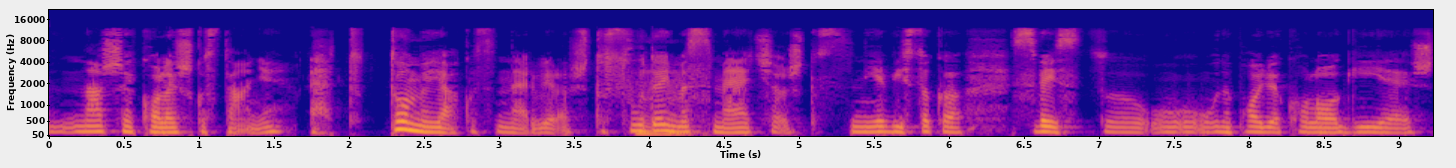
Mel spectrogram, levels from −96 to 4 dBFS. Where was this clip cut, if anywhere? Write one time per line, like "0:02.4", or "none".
0:01.6

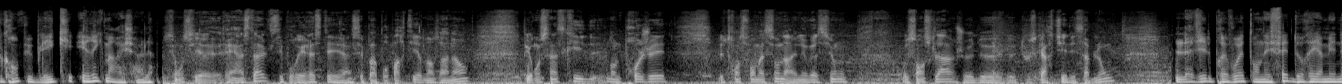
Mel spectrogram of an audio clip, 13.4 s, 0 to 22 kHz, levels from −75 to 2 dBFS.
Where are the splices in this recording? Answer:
0:06.1
0:11.7

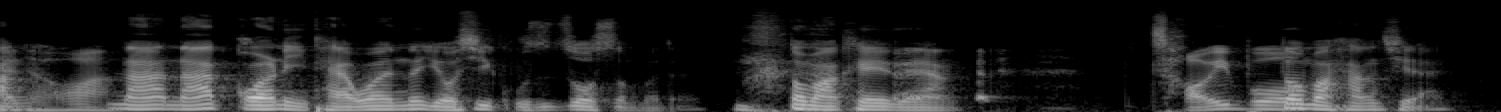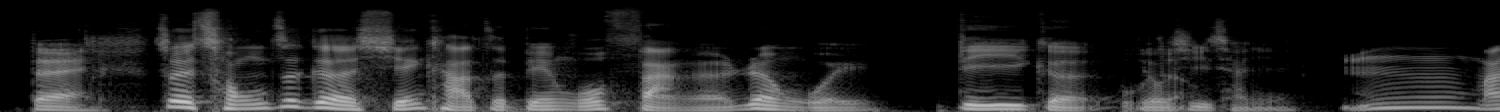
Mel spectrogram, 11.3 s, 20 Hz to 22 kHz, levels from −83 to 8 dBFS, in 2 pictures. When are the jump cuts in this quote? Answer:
0:09.8

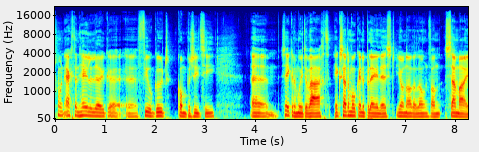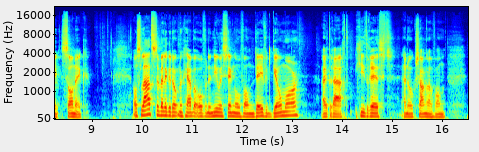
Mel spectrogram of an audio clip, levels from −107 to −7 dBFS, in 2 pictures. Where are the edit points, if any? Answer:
none

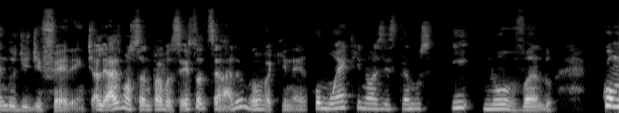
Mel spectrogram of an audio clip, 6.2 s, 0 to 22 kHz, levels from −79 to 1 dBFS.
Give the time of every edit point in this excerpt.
0:03.0

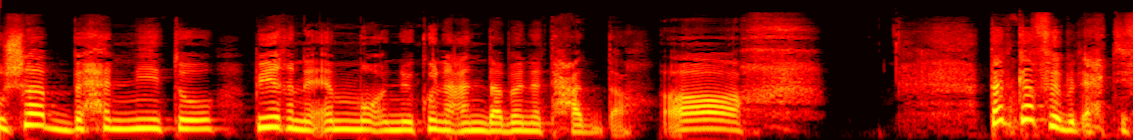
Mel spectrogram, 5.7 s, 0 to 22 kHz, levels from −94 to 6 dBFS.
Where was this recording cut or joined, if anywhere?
0:03.3

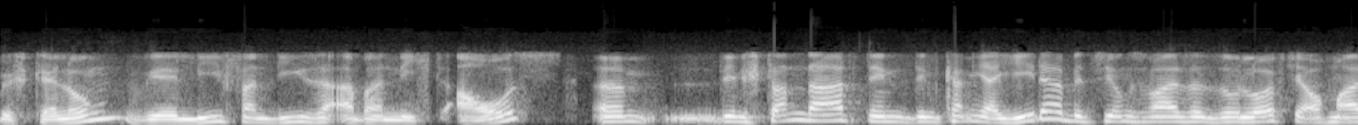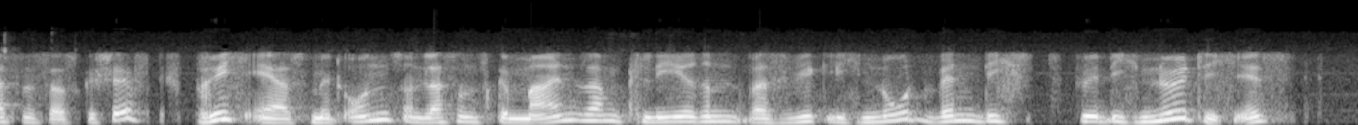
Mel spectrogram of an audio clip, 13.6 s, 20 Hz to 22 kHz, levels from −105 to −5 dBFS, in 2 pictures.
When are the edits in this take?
0:02.8
0:07.6

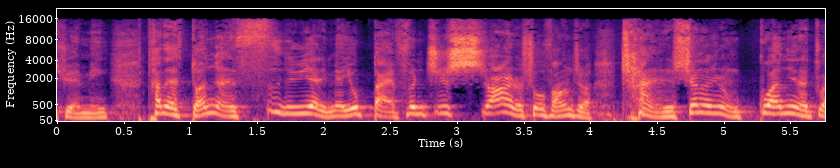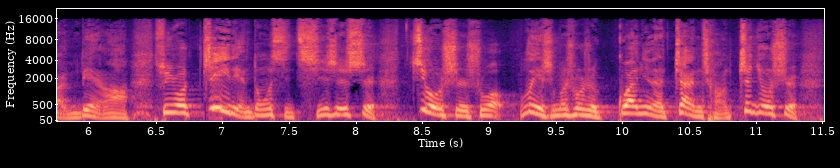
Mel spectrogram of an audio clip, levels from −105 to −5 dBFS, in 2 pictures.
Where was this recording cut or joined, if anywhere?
none

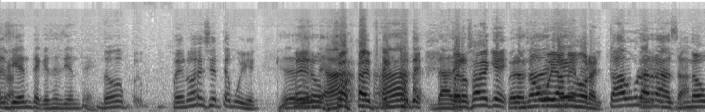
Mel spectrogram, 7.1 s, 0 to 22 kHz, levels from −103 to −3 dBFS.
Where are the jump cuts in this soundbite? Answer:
none

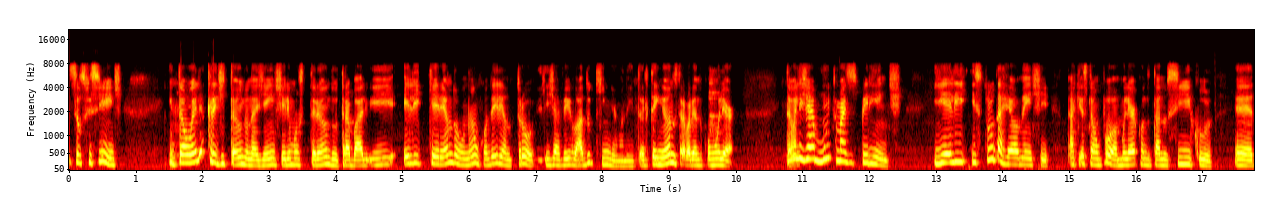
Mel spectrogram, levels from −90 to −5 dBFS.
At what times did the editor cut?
none

